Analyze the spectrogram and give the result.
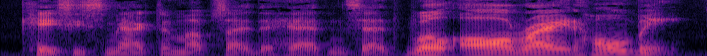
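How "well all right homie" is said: loud, high mock-cool comeback; mock retort. A narrator's reading. Casey smacking his teasing friend, loud mock retort. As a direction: throw it back at him, raised and loud.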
